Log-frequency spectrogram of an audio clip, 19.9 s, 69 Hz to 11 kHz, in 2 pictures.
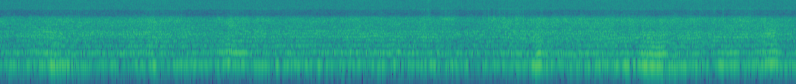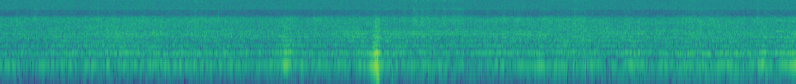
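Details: In a Colorado garage in January, warm weather keeps honey bees active around a 3D-printed table-top feeder. Their continuous, layered humming buzz carries on, with soft ticks and one clear knock near fifteen seconds.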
